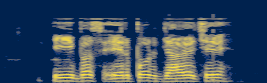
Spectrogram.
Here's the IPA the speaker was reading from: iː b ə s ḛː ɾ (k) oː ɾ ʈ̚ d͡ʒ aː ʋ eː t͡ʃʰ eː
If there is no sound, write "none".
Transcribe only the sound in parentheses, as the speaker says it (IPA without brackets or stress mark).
p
